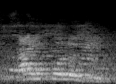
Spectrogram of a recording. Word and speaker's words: psychology: পিসি চলো যায় পিসি সাইকোলজি সাইকোলজিতে দেখ পি এর উচ্চারণটা আসছে না আসছে কিন্তু পি লিখতে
